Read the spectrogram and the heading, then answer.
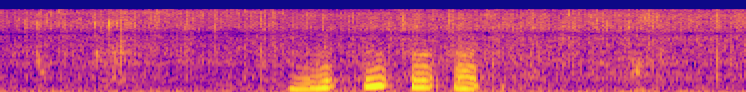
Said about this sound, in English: Good. Flipping over the whole chicken thigh. Skin has gotten a little browned up. I just want to basically get some color on there.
